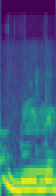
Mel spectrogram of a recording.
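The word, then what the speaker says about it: balm: then बम, ये बी ए एल एम बम लिखा जी, हम तो बारम पढ़ता नहीं, बम पढ़ता ना, इसे एल है साइलेंट वर्ड है, तो बम, बी लिखा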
